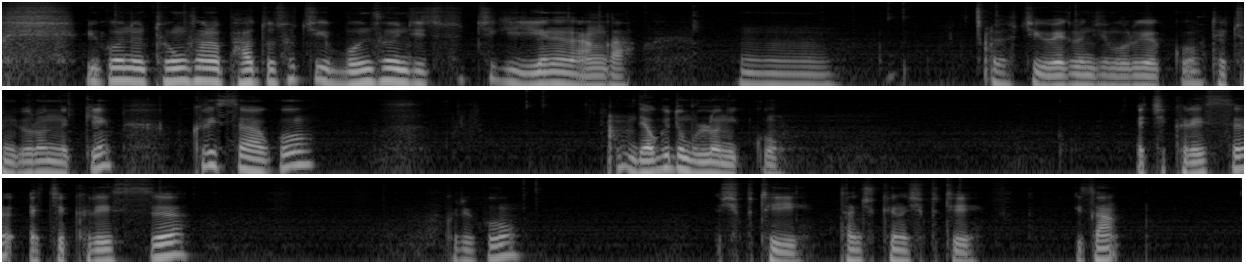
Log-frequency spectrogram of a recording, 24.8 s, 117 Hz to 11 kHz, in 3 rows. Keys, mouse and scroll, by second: 0.0 shift+scroll up 1, 0.8 shift+middle click, 1.3 middle click, 2.1 middle click, 2.7-3.2 scroll up 2, 3.2 middle click, 3.7 Tab, 4.0 middle click, 4.4 Tab, 4.7 middle click, 5.9 click, 6.3 scroll down 2, 6.7 shift+middle click, 6.9 shift+scroll down 2, 7.2 middle click, 8.0 shift+scroll down 2, 8.3 shift+middle click, 8.8 middle click, 11.8 click, 17.6 middle click, 20.1 right click, 22.9 click.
